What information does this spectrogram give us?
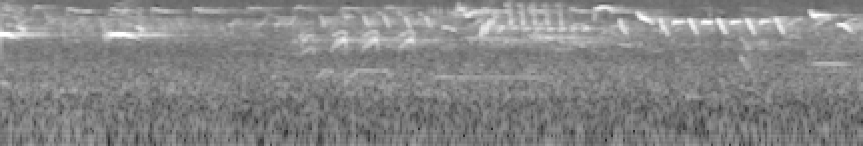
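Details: Birds at dawn in Farndale, a soft mix of high chirps and short trills, followed by a rapid ticking series of evenly repeated notes toward the end.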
